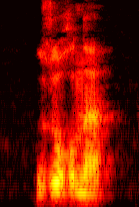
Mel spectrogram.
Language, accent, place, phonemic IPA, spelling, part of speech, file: French, France, Lyon, /zuʁ.na/, zourna, noun, LL-Q150 (fra)-zourna.wav
- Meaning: zurna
